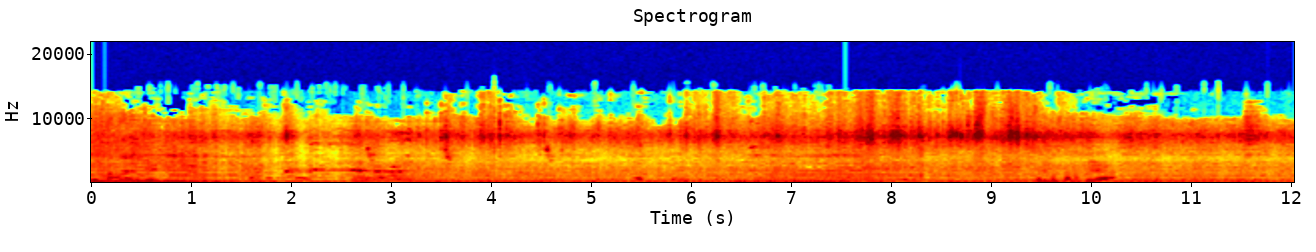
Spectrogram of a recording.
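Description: Motorcycle engine running steadily while riding, with a person's voice heard briefly near the end.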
